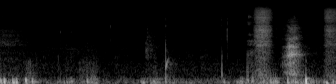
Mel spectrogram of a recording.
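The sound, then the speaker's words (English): A short, popping burp, brief and abrupt, with a couple of breathy bursts of noise and low rumbling around it; no one speaks. “I burped.”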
